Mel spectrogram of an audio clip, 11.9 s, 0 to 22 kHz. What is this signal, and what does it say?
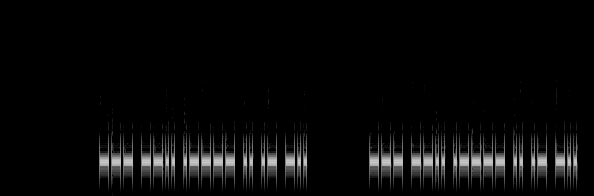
Morse code, heard as a keyed tone, about 20 wpm, 700 Hz. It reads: OZ1IAD OZ1IAD
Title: DXCC-100 Call Signs - 6 Characters - Repeated 2x - 20wpm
